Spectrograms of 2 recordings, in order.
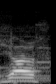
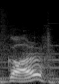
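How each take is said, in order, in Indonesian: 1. Kata golf diawali dengan bunyi Z lembut. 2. Kata golf diawali dengan bunyi G keras. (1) "bukan zolf" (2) "golf karena G O itu berat"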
